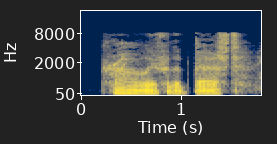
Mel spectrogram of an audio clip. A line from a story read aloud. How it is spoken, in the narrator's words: he muttered to himself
